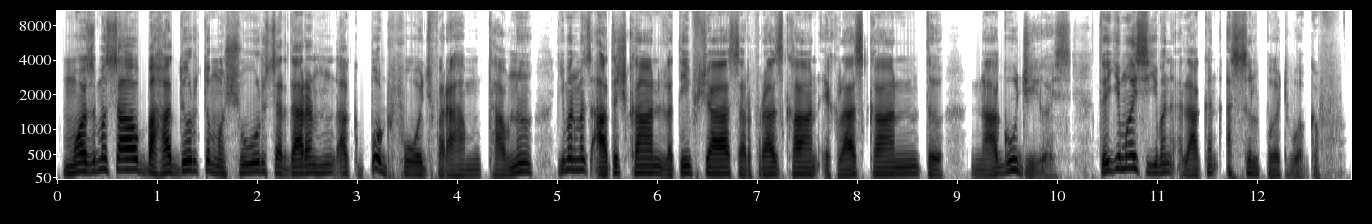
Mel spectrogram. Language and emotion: Kashmiri, neutral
